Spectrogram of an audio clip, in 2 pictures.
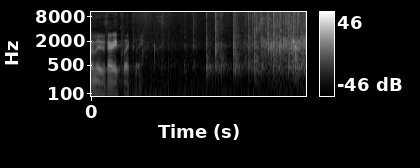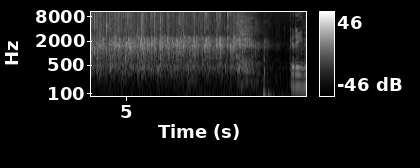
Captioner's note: applause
